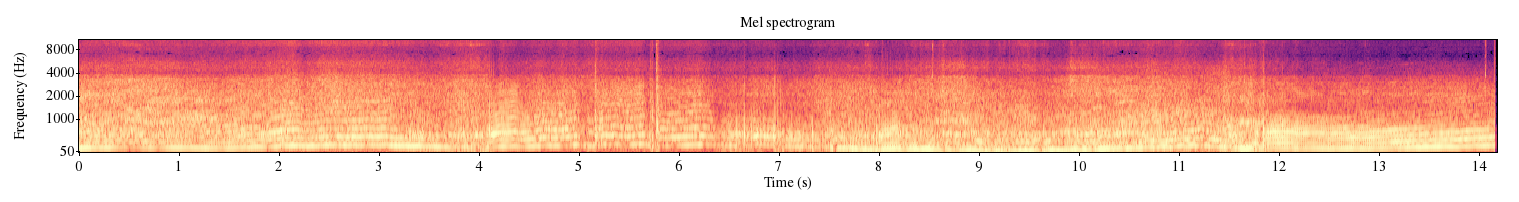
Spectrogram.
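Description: Rally car engines revving hard, their pitch climbing and falling again and again with throttle and gear changes, with a few short sharp cracks around the middle.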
